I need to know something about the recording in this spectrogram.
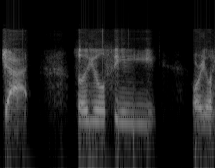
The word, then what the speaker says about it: JWT: They use a JSON Web Token, which is abbreviated JWT and pronounced JOT. So you'll see, or you'll hear people say a JOT token.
